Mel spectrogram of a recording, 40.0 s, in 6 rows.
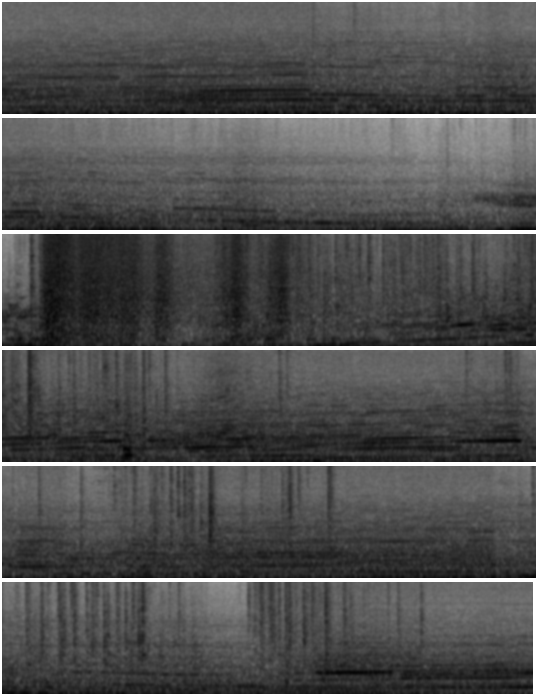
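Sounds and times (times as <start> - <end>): racing car engine accelerating: 11.1 - 33.4.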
